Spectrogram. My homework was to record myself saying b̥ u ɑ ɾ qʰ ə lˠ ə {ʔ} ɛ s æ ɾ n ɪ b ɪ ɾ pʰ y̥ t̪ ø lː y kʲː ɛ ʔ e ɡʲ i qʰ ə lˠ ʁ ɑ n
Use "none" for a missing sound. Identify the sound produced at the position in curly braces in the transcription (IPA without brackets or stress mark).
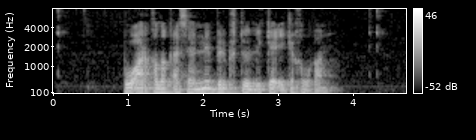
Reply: q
